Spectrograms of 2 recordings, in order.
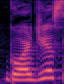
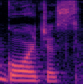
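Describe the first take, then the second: First: "गॉर्जियस" said GOR-ji-us; three syllables in "गॉर्जियस", extra i; wrong pronunciation. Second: "गॉर्जियस" said GOR-jus; just two syllables in "गॉर्जियस"; correct pronunciation. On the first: Teacher shows learners the error, "गॉर्जियस" as GOR-ji-us. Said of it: "गॉर्जियस नहीं बोलना है". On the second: Teacher corrects learners, "गॉर्जियस" as GOR-jus. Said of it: "इसको बोलना है गॉर्जियस". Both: Shown as a demonstration.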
